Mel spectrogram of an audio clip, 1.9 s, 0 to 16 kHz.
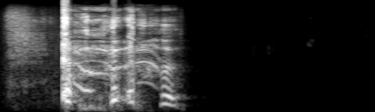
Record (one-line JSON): {"cough_length": "1.9 s", "cough_amplitude": 32768, "cough_signal_mean_std_ratio": 0.34, "survey_phase": "alpha (2021-03-01 to 2021-08-12)", "age": "45-64", "gender": "Female", "wearing_mask": "No", "symptom_cough_any": true, "symptom_fatigue": true, "symptom_headache": true, "symptom_change_to_sense_of_smell_or_taste": true, "symptom_onset": "5 days", "smoker_status": "Never smoked", "respiratory_condition_asthma": false, "respiratory_condition_other": false, "recruitment_source": "Test and Trace", "submission_delay": "2 days", "covid_test_result": "Positive", "covid_test_method": "RT-qPCR", "covid_ct_value": 15.6, "covid_ct_gene": "N gene", "covid_ct_mean": 15.7, "covid_viral_load": "6900000 copies/ml", "covid_viral_load_category": "High viral load (>1M copies/ml)"}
